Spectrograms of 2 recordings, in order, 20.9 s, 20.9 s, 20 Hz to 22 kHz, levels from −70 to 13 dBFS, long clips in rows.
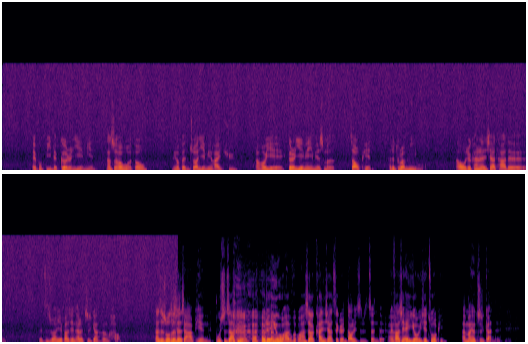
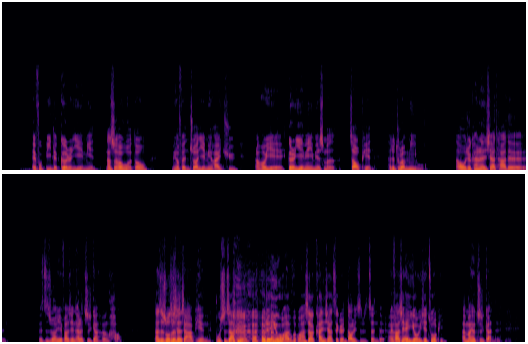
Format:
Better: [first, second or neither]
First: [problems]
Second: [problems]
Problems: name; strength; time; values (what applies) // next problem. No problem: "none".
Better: second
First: hiss; noticeable; until 14 s; 10 dB below the speech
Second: none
